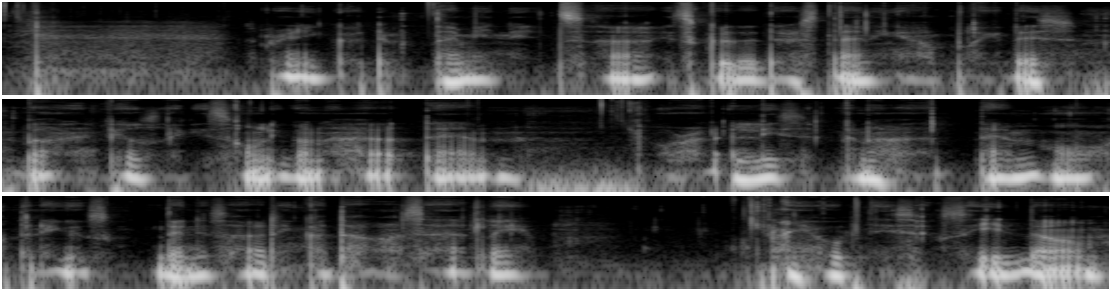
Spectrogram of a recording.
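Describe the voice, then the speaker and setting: Soft-spoken and relaxed, a man with a fairly high pitch talks at a moderate pace in a dark, mellow, somewhat breathy tone, his intonation monotone and flat. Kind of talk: ASMR ramble. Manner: relaxed, calm.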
